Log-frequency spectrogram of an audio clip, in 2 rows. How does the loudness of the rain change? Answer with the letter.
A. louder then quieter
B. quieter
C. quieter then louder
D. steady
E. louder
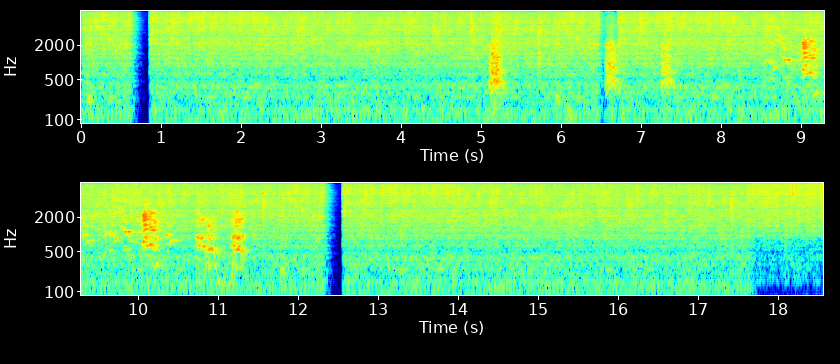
D.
